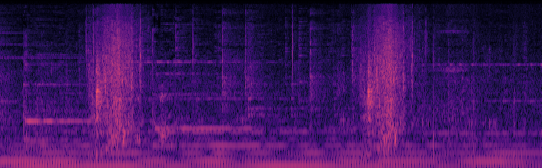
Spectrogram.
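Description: Water placed block by block in Minecraft, heard as soft squishy liquid pops and drips at a close, steady level, repeating about twice over a constant low in-game background hum.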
